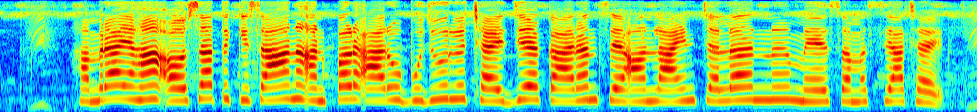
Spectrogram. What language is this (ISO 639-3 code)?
mai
